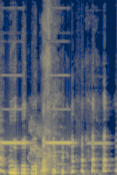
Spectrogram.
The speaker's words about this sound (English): Oh, my fire alarms are going off in my house. Oh my gosh, that's so loud.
